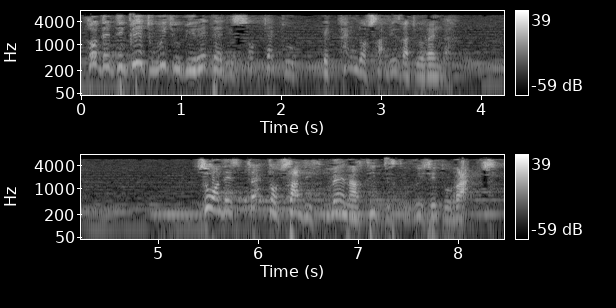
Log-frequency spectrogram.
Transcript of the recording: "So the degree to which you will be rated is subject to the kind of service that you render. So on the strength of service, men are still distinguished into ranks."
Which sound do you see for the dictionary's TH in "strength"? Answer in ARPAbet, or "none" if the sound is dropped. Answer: T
